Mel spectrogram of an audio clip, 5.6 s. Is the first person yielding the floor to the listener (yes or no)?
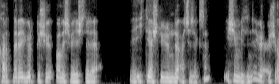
no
